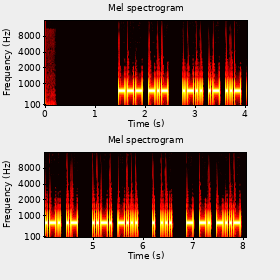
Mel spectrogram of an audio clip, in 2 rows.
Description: Morse code, heard as a keyed tone, about 28 wpm, 700 Hz. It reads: OK LAURA FB ES TNX
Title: K1USN SST QSO Practice 28wpm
